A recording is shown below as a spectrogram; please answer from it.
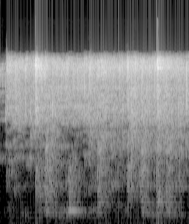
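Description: Sliced onions frying in hot oil in a steel kadai, sizzling with a steady hiss that starts suddenly.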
